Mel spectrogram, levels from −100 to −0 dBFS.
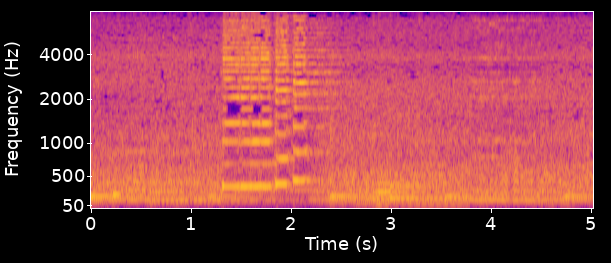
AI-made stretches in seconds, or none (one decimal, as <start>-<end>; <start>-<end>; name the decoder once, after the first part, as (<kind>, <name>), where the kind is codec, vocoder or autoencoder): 3.8-4.5 (vocoder, HiFi-GAN)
